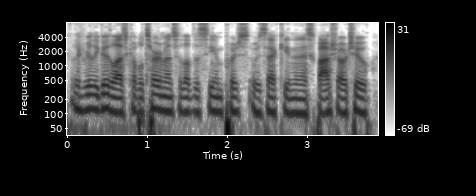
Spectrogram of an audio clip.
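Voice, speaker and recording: A man's voice: lowish voice, little pitch movement, rapid-fire. A man co-hosting a talk show, chatting in an easygoing, joking and colloquial way. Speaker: sumo talk show co-host. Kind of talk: casual chat.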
